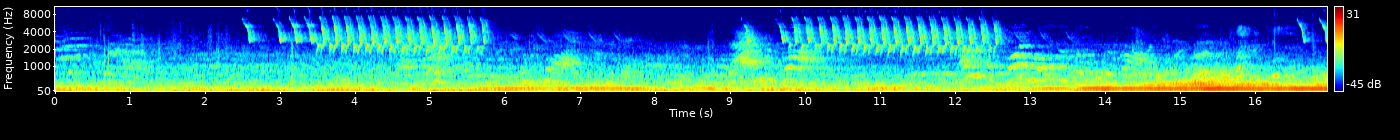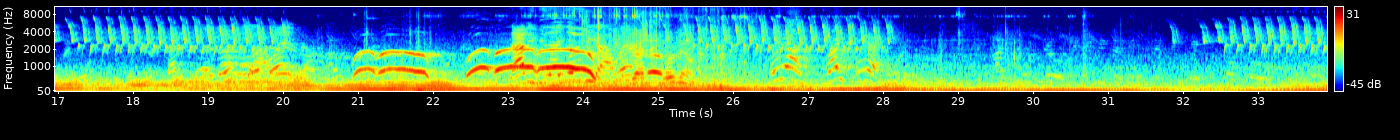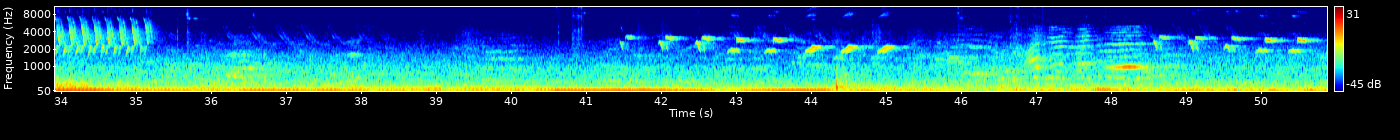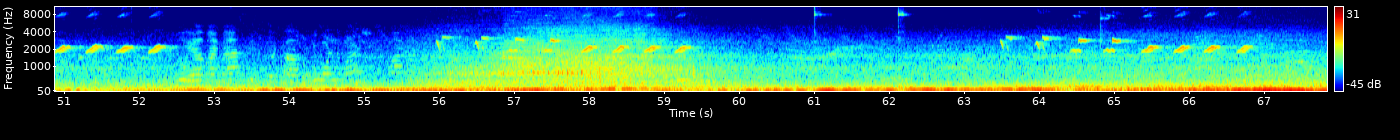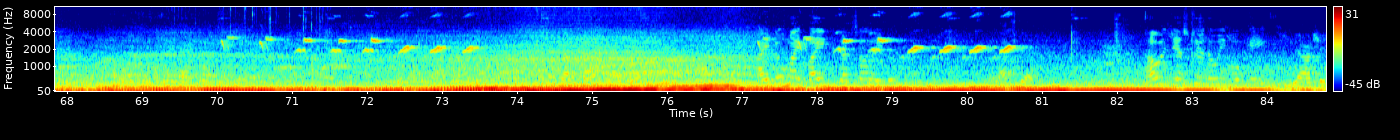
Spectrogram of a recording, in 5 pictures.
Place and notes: Richview Ave, Toronto, ON, Canada - Cardinal Singing on Sunny Day
Cardinal singing on a sunny day on a quiet street.
Ontario, Canada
